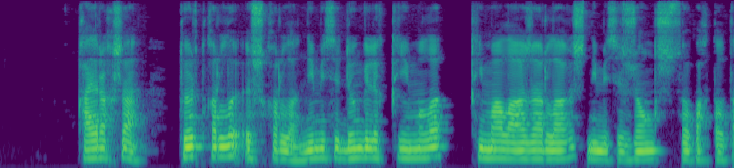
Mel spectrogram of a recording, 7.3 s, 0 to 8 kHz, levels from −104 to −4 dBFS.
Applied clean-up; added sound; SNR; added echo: none; none; none; none.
